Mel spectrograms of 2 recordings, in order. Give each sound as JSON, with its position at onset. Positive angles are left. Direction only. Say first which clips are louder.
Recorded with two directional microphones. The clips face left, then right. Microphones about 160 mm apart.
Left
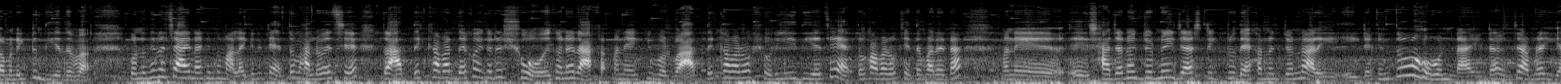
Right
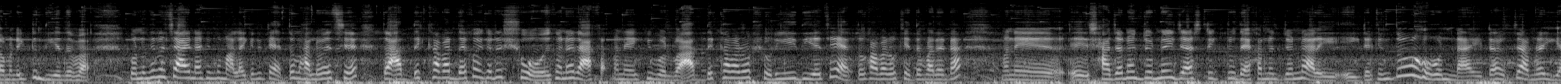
{"t": 0.0, "sound": "a woman's voice", "louder": "right 1 dB", "side_deg": 0}
{"t": 0.4, "sound": "speech", "louder": "right 4 dB", "side_deg": -15}
{"t": 14.5, "sound": "speech", "louder": "right 2 dB", "side_deg": -15}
